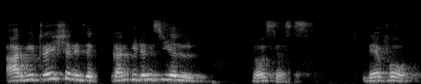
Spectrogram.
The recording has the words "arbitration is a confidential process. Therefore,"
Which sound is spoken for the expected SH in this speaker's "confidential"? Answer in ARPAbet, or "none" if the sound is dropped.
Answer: S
